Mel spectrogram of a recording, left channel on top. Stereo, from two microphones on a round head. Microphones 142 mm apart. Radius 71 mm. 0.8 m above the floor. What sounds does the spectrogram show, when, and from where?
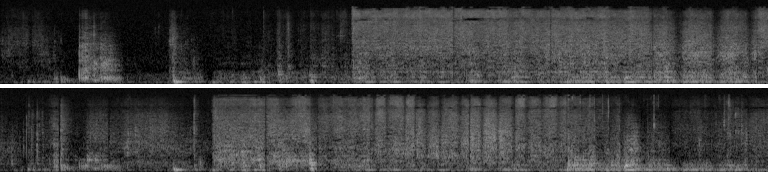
Only background noise.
